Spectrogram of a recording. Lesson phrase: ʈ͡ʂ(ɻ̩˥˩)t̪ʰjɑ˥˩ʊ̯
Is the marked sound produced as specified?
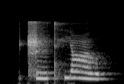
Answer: no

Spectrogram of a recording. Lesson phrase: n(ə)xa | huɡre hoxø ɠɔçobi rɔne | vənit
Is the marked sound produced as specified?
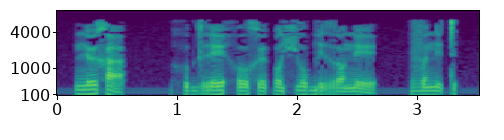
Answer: no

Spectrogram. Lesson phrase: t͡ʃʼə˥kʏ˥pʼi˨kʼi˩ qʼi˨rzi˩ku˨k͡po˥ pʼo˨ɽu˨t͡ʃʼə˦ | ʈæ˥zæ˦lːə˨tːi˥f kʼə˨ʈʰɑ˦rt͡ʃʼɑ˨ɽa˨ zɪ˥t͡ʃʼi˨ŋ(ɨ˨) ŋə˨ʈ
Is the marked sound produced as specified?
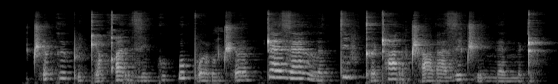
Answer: no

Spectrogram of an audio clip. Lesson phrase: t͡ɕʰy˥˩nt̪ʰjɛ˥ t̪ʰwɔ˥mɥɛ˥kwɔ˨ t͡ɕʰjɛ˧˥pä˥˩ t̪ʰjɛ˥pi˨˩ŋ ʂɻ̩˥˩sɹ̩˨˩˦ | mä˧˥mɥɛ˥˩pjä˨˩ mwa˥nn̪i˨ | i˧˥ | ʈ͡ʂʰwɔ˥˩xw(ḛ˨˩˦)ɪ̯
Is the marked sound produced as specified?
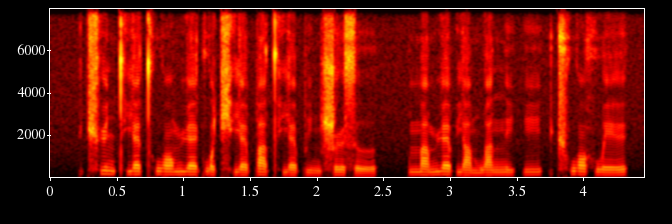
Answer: no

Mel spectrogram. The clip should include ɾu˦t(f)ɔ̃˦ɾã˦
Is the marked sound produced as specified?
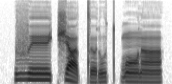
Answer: no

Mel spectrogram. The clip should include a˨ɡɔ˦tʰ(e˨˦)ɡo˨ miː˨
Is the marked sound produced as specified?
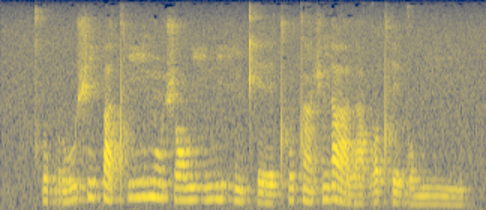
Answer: no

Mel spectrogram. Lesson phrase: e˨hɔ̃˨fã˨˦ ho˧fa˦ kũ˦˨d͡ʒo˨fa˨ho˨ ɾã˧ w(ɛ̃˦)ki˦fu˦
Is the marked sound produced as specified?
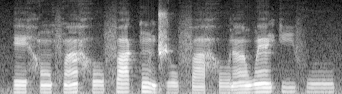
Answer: yes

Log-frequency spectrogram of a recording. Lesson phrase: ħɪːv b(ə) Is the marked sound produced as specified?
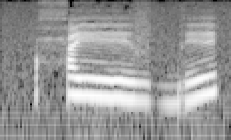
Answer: no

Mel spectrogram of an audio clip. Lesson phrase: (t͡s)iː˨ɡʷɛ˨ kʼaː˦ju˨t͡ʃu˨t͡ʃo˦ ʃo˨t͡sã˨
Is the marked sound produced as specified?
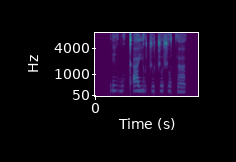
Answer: no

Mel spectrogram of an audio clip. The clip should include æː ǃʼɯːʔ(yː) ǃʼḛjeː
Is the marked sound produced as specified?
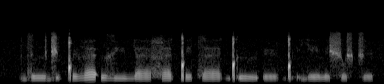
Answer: no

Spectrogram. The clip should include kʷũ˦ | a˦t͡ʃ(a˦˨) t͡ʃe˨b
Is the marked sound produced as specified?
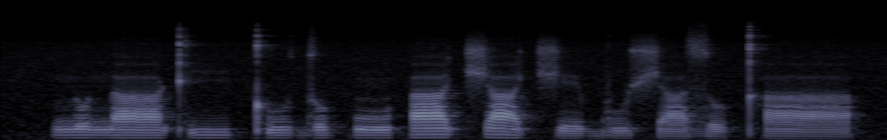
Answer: yes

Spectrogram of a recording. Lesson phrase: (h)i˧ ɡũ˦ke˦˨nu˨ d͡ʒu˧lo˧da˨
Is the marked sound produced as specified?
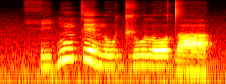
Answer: yes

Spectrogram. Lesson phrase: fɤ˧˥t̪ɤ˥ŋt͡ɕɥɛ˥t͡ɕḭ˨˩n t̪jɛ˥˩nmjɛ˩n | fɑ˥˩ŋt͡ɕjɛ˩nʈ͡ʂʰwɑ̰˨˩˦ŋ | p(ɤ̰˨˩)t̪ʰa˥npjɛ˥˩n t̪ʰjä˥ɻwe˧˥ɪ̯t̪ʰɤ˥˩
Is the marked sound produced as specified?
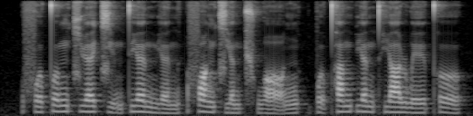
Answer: yes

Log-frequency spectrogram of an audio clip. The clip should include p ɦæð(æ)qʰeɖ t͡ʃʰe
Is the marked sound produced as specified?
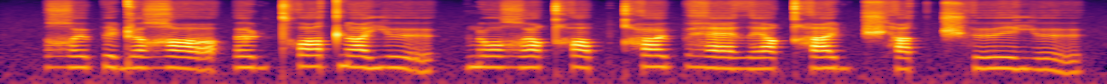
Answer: no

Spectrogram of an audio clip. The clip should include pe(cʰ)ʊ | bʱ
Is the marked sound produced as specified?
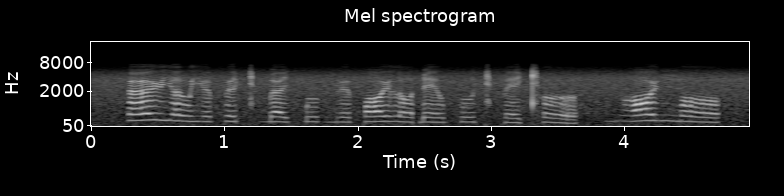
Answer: yes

